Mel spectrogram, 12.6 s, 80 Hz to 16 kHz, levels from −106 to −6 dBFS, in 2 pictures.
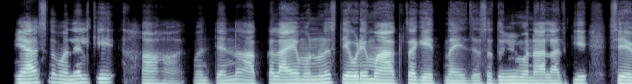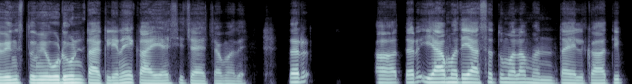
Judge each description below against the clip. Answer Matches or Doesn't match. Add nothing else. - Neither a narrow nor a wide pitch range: Matches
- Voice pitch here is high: Doesn't match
